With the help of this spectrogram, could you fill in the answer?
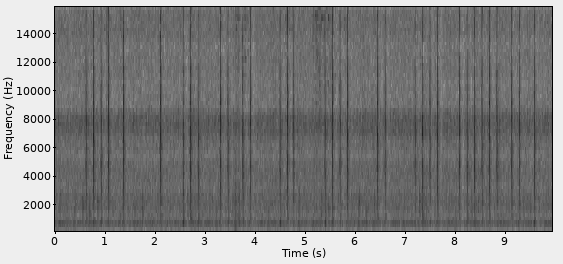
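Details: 2014 GMC Sierra 6.2 V8, 100k miles, idling with sharp, uneven metallic knocks and ticks over a steady hum; shut off cruising at 45 mph after a rear-end collision that hit the exhaust; white exhaust smoke, oil pressure steady 40 psi; owner asks spun bearing or something else.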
